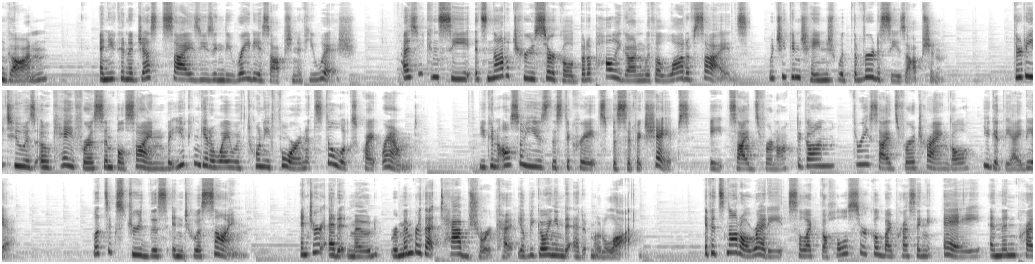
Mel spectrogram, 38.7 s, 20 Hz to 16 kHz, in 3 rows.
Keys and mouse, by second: 2.4-3.5 drag, 10.8-16.3 drag, 21.0 click, 22.5 middle click, 23.5 click, 24.9 middle click, 25.8 click, 29.9 Tab, 36.5 click.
